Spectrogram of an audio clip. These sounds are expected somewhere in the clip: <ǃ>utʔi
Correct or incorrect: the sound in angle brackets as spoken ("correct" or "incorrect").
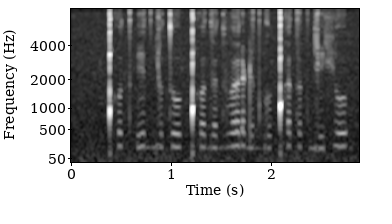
incorrect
